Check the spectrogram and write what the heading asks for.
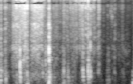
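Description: Faint handling sounds of a cardboard kit box: light scrapes and a few soft taps as its inner insert is slid out.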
